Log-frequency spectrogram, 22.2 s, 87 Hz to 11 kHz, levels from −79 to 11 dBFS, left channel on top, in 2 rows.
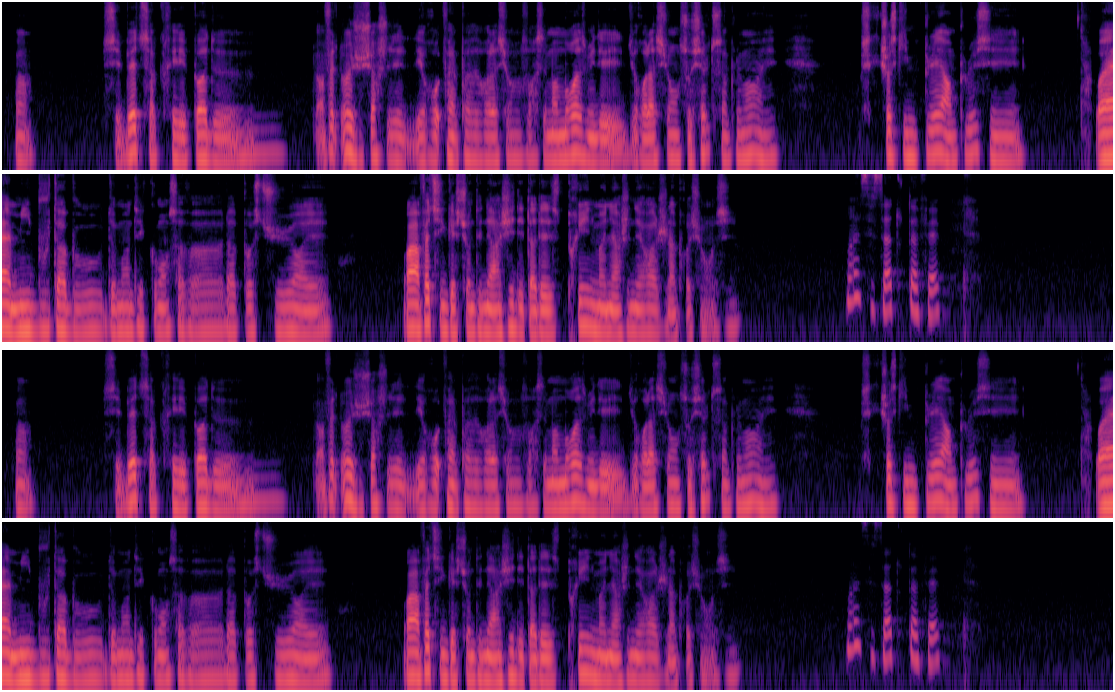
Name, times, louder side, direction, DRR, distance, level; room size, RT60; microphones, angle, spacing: voice 1, 1.0-2.8 3.1-8.1 8.6-10.2 10.8-14.4 15.1-18.5, left 1 dB, 35° left, 4.2 m, -26 dB
voice 2, 19.6-20.9, left 3 dB, 65° left, 5.2 m, -34 dB
open air
head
